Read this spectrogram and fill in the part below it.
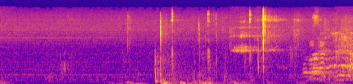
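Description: A table tennis ball clicks sharply off paddles and the table in a quick rally.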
